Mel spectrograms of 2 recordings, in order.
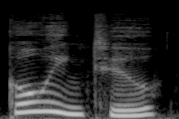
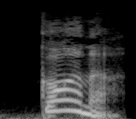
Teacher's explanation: In casual conversation, most Americans will change going to gonna. · Shown in: second take · Term: reduced form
